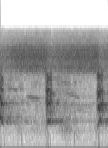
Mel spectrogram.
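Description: Footsteps of someone walking over a grass pasture: a soft knock about once a second, over a steady high-pitched hiss.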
